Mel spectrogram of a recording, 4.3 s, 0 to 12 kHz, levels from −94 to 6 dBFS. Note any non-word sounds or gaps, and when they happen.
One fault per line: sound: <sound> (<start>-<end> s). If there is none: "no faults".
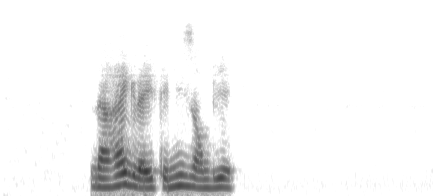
no faults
